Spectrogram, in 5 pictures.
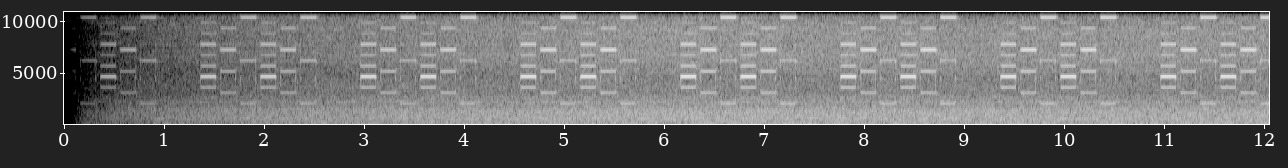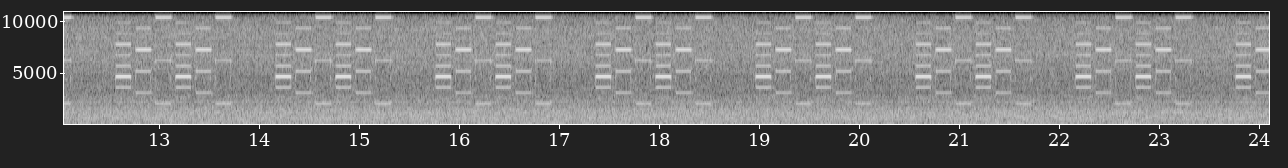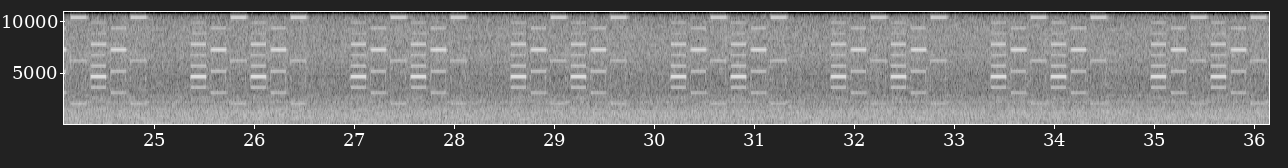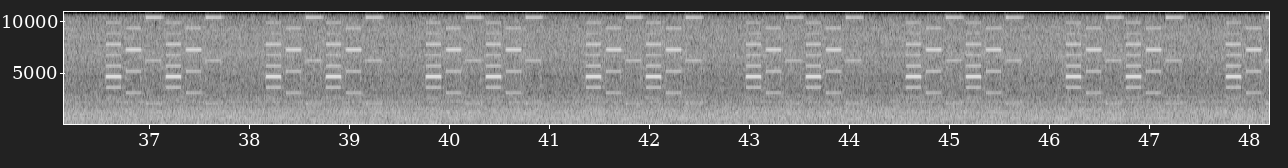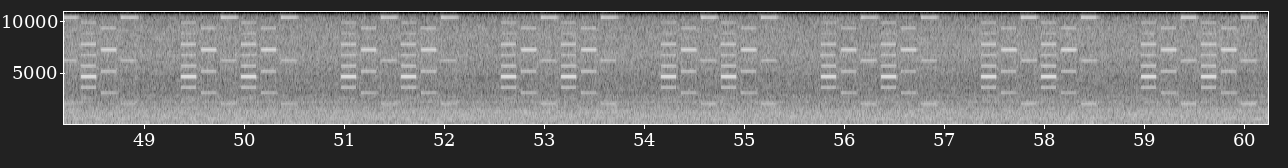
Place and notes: Mont-Saint-Guibert, Belgique - The dump
This factory is using biogas in aim to produce energy. Gas comes from the biggest dump of Belgium. Recording of an installation set in alarm, because of a boiler shutdown.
